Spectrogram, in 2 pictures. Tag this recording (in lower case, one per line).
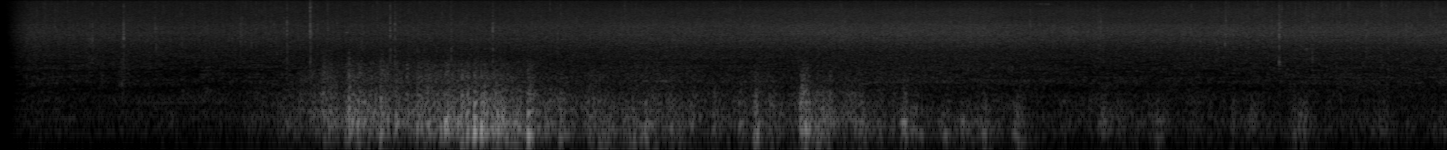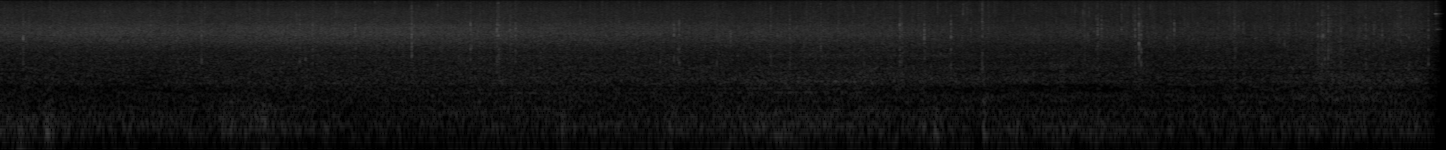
water
thunder
thunderstorm
rain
